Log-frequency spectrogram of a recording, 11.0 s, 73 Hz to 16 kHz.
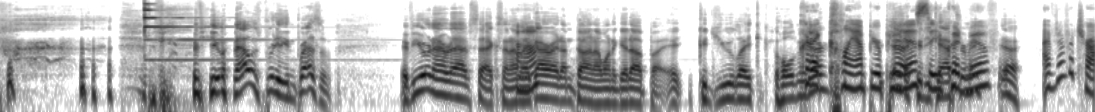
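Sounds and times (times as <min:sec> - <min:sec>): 
small bell ringing: 0:01.4 - 0:07.4
speech: 0:02.0 - 0:10.9.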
